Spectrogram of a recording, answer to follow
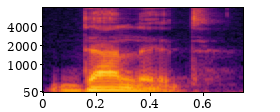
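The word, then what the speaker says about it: dalet: Our fourth letter is dallet. Dallet and Dallet has a sound of D. The D sound. D as in dog.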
